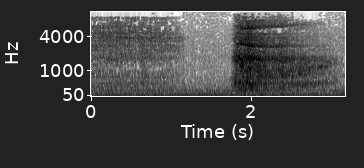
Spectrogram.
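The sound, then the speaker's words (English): A long, airy breath drawn in steadily during a guided prayer meditation, then a pause, followed by a fuller, louder rush of exhaled air that slowly fades, alone with no talking. “So we now begin to come forward even more, taking another deep breath.”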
